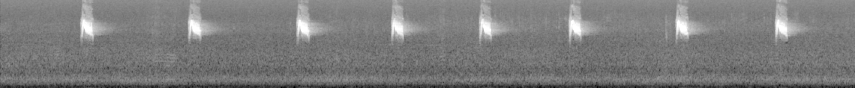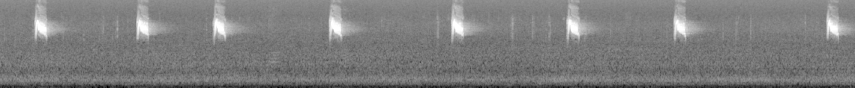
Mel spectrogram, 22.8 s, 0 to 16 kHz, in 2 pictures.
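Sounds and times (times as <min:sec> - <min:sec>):
common chaffinch Fringilla coelebs calls: 0:01.1 - 0:01.3, 0:04.0 - 0:04.2, 0:05.2 - 0:05.5, 0:06.4 - 0:06.7, 0:07.6 - 0:07.8, 0:09.0 - 0:09.2, 0:10.4 - 0:10.6, 0:11.9 - 0:12.2, 0:13.2 - 0:13.5, 0:14.2 - 0:14.6, 0:15.8 - 0:16.1, 0:17.4 - 0:17.7, 0:19.0 - 0:19.2, 0:20.4 - 0:20.7, 0:22.4 - 0:22.7.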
